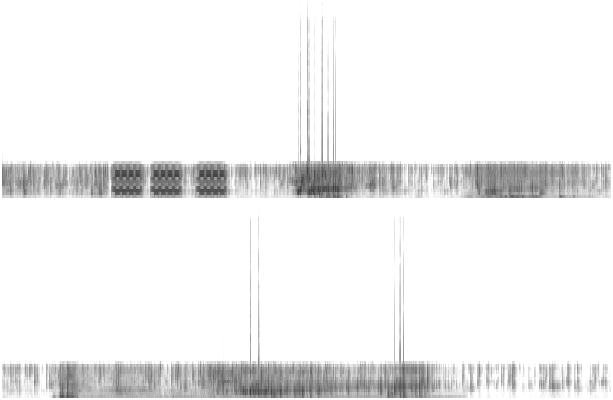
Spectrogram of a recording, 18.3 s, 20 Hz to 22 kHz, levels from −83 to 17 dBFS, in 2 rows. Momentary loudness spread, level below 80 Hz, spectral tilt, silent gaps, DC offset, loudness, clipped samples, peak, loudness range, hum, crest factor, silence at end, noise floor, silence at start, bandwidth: 26 LU; -66 dBFS; 2.5 dB/octave; none; under 0.1%; -16 LUFS; under 0.1%; 0 dBFS; 17 LU; none; 22 dB; 0.85 s; -52 dBFS; 0.05 s; 4.2 kHz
